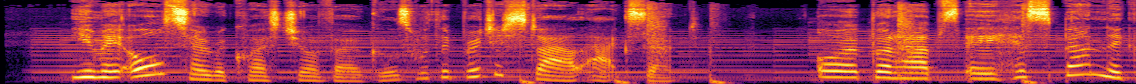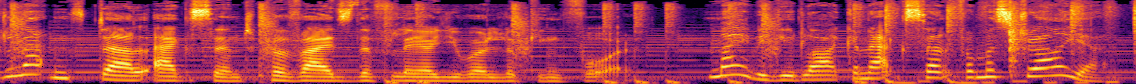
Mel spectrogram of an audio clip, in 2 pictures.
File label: British Hispanic and Australian Accent Samples, female voice talent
